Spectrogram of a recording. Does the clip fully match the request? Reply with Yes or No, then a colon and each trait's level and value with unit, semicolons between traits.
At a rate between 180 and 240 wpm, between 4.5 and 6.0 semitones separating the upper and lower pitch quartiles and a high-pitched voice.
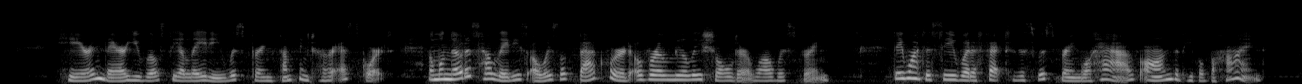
Yes: average, 190 wpm; average, 5.0 semitones; high, 200 Hz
